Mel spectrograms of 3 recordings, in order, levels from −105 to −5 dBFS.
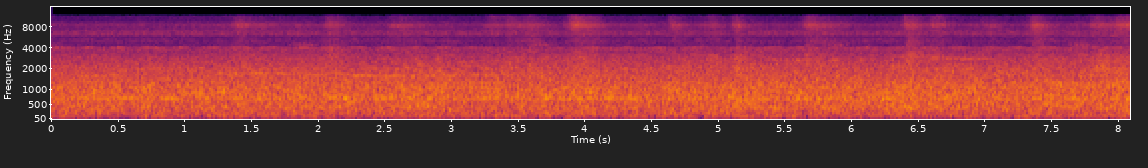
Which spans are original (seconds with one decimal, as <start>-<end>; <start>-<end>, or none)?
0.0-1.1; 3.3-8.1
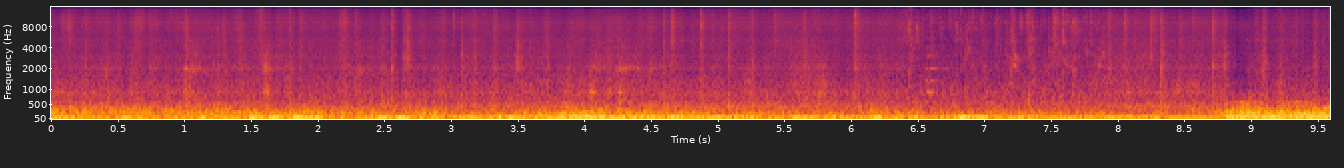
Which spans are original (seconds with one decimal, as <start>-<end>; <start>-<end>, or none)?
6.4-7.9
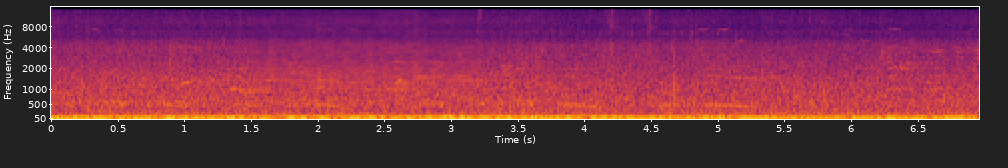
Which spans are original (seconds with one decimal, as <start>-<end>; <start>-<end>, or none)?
0.0-1.5; 3.2-7.0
